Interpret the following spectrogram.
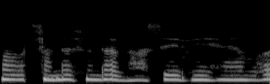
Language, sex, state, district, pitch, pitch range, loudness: Hindi, female, Bihar, Jamui, 210 Hz, 205-220 Hz, -31 LUFS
